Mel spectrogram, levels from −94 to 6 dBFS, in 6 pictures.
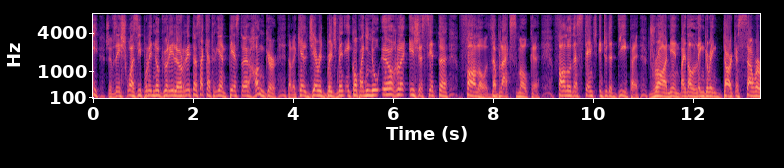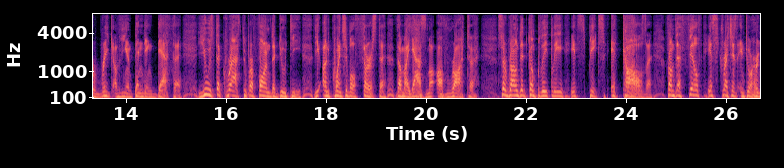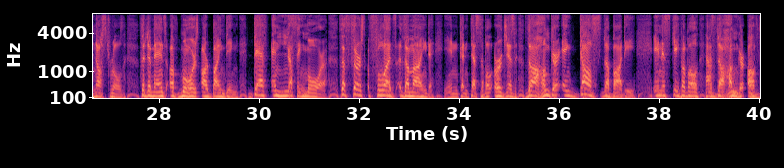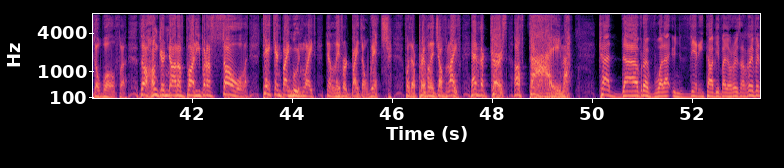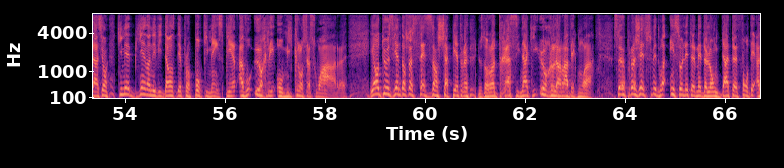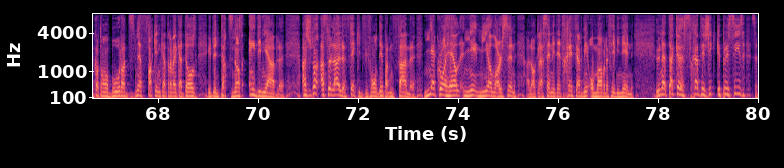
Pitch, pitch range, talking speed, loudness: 150 Hz, 135-170 Hz, 160 wpm, -17 LUFS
